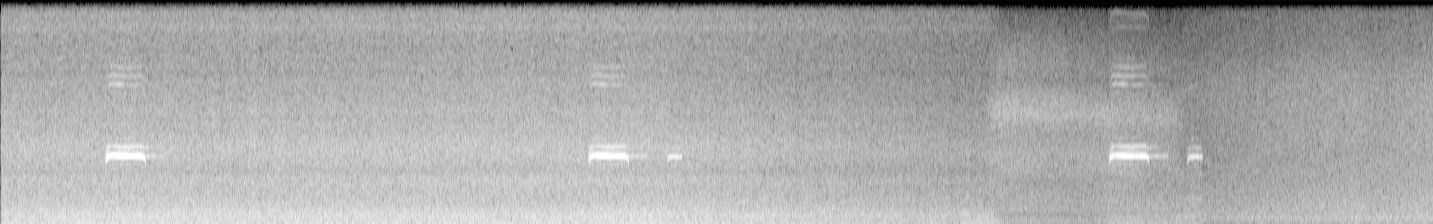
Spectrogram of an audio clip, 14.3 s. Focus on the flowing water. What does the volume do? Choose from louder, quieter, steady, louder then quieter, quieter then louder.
quieter.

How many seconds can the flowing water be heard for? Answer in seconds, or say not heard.
14 s.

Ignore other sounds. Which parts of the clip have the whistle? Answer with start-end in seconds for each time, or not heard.
1.1-1.6, 5.8-6.8, 11.1-12.1.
